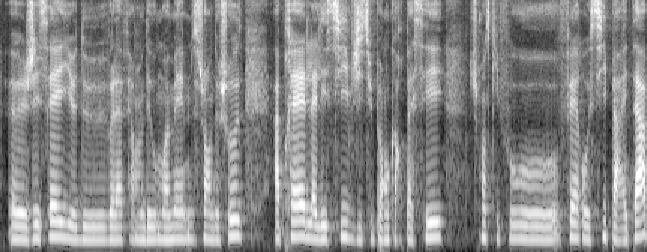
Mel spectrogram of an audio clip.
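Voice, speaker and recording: A woman with a very deep, low pitch speaks at a moderate pace in a flat, monotone way. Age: 30s. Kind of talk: interview. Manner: hesitant, many fillers.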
